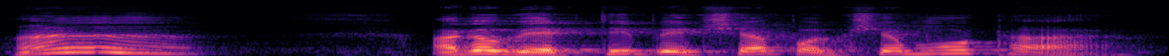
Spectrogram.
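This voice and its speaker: A man's voice: sits high, very animated, measured pace, pitched above the performer's own voice, heavily acted. A man voicing a confident, proud woman politician in a storybook reading, firm and cutting. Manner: firm, cutting, self-assured.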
